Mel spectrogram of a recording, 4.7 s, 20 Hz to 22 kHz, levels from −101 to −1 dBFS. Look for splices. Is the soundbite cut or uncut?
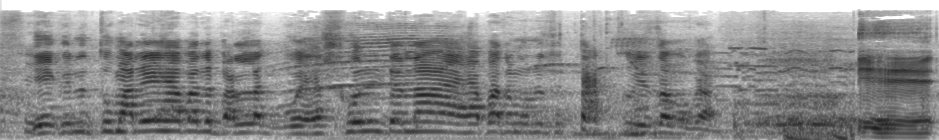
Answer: cut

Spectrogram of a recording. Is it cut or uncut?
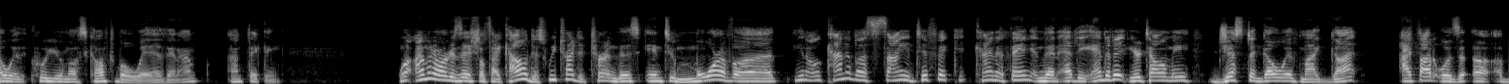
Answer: cut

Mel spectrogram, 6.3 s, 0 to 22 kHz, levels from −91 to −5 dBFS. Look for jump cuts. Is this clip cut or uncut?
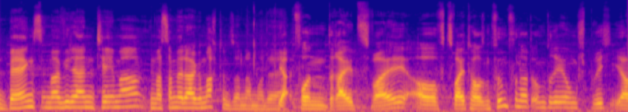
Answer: cut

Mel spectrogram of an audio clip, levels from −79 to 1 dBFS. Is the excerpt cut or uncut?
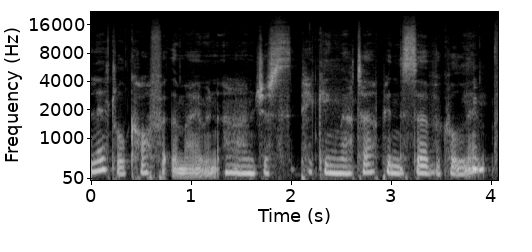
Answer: uncut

